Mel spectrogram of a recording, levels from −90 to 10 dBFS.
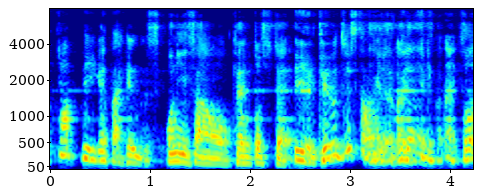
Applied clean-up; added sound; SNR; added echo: neural mask model DeepFilterNet 3.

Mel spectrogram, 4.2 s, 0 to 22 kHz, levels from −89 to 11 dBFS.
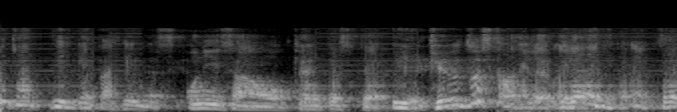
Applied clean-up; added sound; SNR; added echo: neural separator model SepFormer DNS4.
